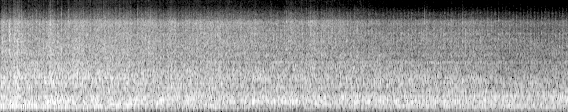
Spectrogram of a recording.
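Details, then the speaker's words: MTD push mower repowered with matching overhead-valve engine, cutting grass after repair: small single-cylinder engine holds a firm even beat, no misses or surging; healthy under load, oil leak still to fix. "as you can see it mows"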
